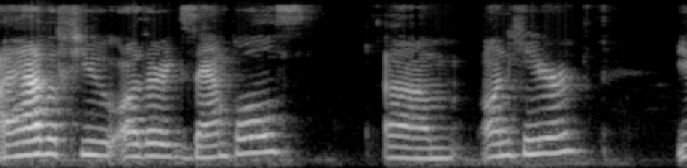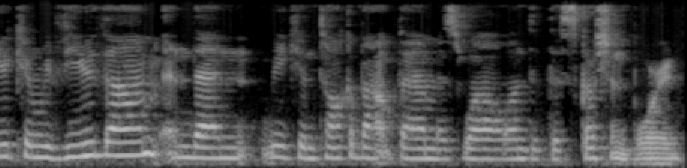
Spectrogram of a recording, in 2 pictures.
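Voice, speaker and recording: Her voice sits at a medium pitch with ordinary pitch variation. The woman's speech has audible room echo. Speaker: university lecturer. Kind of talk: recorded lecture. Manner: hesitant, many fillers.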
